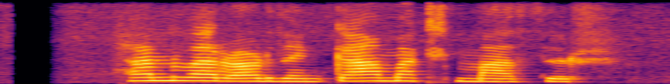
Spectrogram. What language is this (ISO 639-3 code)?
isl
